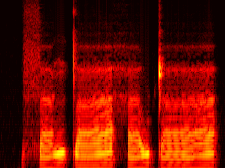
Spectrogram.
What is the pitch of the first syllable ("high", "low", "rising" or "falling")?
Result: rising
